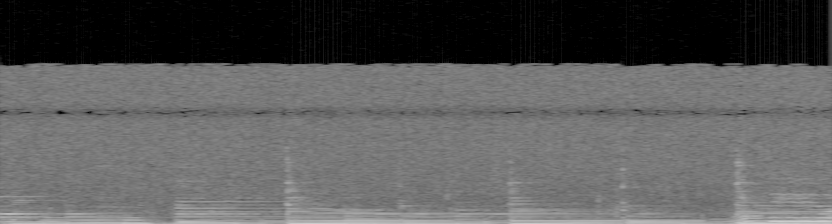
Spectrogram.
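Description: Acoustic guitar playing an instrumental passage of a folk song with no singing: plucked chords left to ring, with a new chord struck about every second.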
